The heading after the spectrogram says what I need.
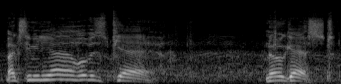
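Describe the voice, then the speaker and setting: A man's voice: high voice, animated, slow, a little hiss or hum. An actor playing a stern, officious middle-aged palace doorman in a game, announcing formally and curtly. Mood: curt, official. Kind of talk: video game cutscene acting.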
